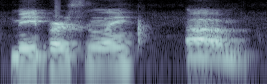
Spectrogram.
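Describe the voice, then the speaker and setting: A man's voice: mid-range voice, a little slow, pushed and bright, low-quality recording. A man of forty, a band guitarist, chatting easily in an interview and laughing often. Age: 40s. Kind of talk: casual interview chat.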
